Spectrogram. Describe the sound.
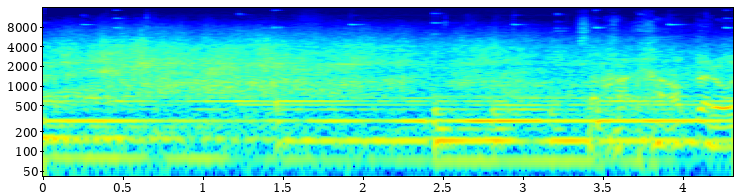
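Aircraft landing at a beach airport, heard as a steady, droning engine hum with a strong low harmonic tone that holds evenly throughout.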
